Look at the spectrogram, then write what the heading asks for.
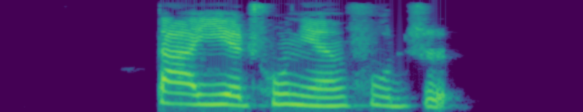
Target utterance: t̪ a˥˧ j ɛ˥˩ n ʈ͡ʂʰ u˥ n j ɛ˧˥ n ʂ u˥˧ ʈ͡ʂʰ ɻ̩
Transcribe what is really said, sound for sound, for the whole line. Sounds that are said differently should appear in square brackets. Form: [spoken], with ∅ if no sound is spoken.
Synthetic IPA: t̪ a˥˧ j ɛ˥˩ [∅] ʈ͡ʂʰ u˥ n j ɛ˧˥ n [f] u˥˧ [ʈ͡ʂ] ɻ̩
